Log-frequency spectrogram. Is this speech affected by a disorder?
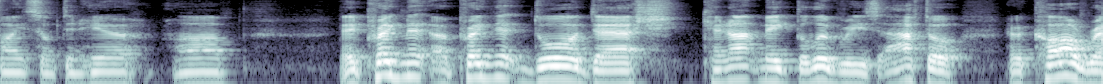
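No.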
